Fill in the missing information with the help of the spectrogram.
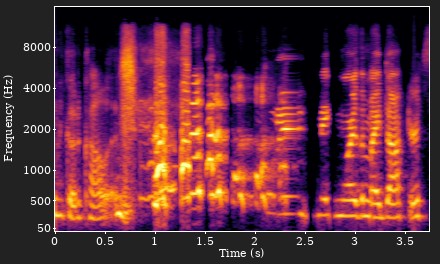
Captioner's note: both laughing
